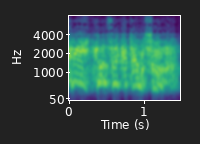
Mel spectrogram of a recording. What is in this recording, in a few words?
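damaged water, mood med, Turkish; War Thunder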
